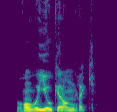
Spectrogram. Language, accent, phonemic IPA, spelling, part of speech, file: French, France, /ʁɑ̃.vwa.je o ka.lɑ̃d ɡʁɛk/, renvoyer aux calendes grecques, verb, LL-Q150 (fra)-renvoyer aux calendes grecques.wav
- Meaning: to postpone indefinitely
